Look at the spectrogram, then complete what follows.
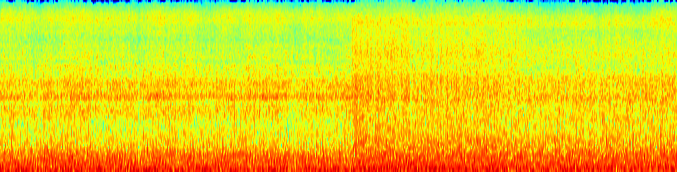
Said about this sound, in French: C'est un avion qui arrivera au Mexique sans escale. C'est très important. se dirige toujour vers l'extremité sud de la piste de l'atterrissage de l'aéroport.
